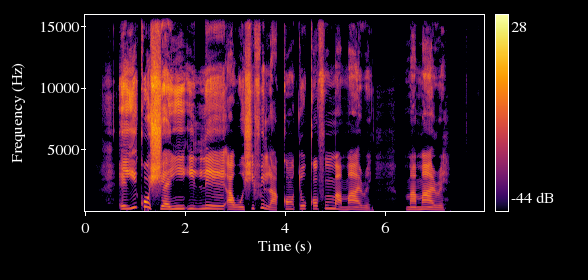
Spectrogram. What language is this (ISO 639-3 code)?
yor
